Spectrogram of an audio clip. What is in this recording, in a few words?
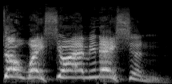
Dwarf Kill Enemy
